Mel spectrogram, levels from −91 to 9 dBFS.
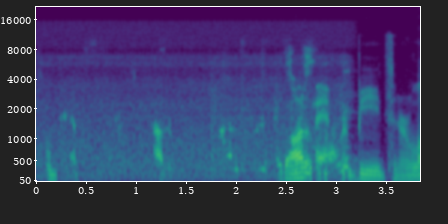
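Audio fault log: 0.00–1.94 s, 2.36–2.55 s, 2.79–3.13 s: speech suppressed in double talk. The echo canceller likely turned everything down while both sides spoke, so the speech dips about 20 dB early, then about 10 dB.
0.00–3.22 s: other side's voice leaking through. Echo cancellation likely left loudspeaker sound in the microphone signal, so a second voice runs underneath, around 15 dB below the talker.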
